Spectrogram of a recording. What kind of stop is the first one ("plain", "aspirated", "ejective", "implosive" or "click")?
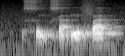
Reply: plain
